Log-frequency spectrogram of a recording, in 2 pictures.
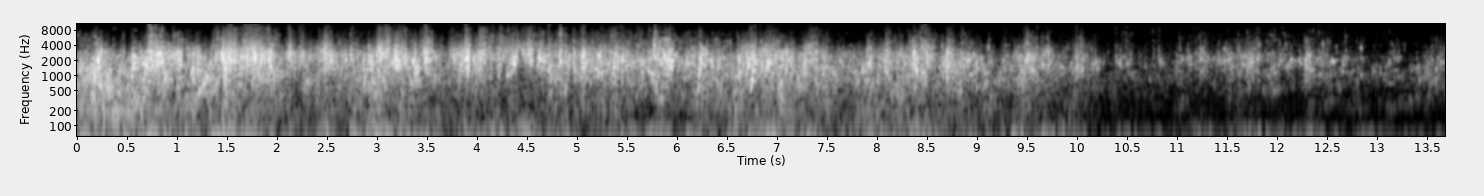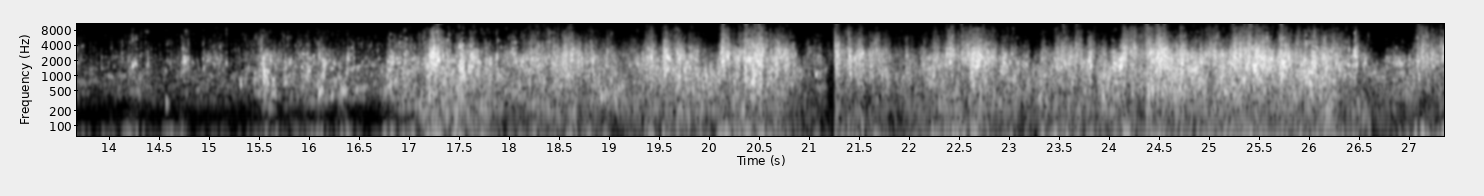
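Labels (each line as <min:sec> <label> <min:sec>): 0:00.0 Waves crashing repeatedly in a distorted manner. 0:10.3
0:10.3 Water gurgling repeatedly in a distorted way. 0:15.5
0:15.5 Waves crashing repeatedly in a distorted manner. 0:27.4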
